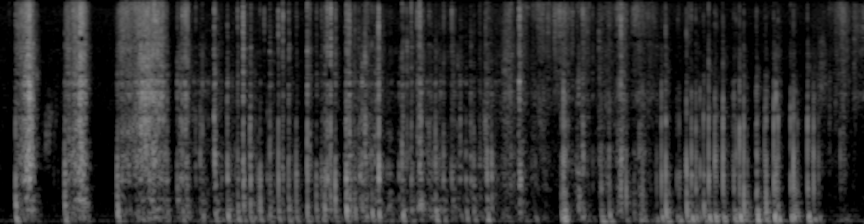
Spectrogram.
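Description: Long painted nails scratch and tap the woven sides of a medium teal woven fabric storage basket, hollow and apparently empty, as it is held and handled on a wooden table. A dense run of fast, dry scratching and short tapping follows, with bursts of scraping and no ringing after each touch.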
